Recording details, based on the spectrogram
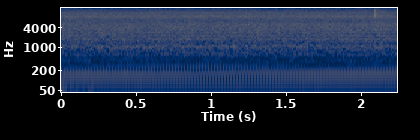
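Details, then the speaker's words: Electric motor with a rotating shaft vibrating and transmitting structure-borne vibration into the floor below the room, no isolation: steady low broadband hum with a firm drone underneath and no speed change; structure-borne motor vibration noise. "the region of desire for noise is the motor spine inside the motor the an electrical engine with a rotating shaft which causes his machine to vibrate and cosmic vibrations to the floor underneath this room"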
